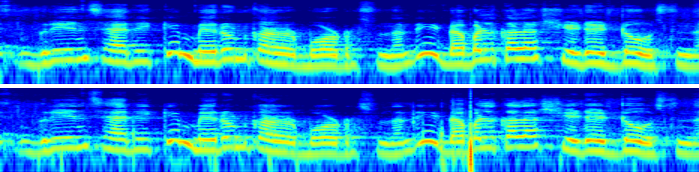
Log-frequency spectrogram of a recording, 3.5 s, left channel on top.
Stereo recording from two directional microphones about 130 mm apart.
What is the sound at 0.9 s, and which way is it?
A woman's voice, 55° left (ahead or behind).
